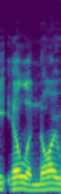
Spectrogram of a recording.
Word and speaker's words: Illinois: Number 1, Oregon just smacks around number 20, Illinois, where the S is silent, 38-9.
